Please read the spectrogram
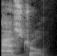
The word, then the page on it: astral: American English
